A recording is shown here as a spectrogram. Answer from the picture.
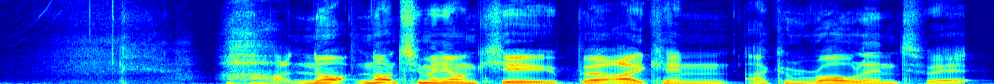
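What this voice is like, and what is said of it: Usual voice. Nothing is said of it.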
